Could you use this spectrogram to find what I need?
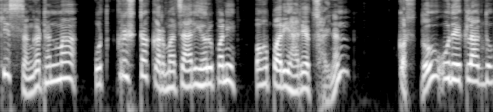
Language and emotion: Nepali, disgusted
